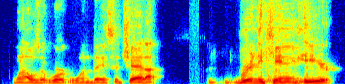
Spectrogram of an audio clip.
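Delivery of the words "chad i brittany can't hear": normal talking voice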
